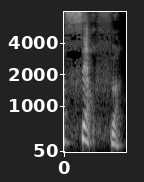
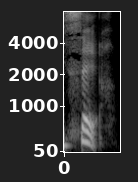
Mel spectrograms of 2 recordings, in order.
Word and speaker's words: cerf: cerf ça s'écrit cerf on ne prononce pas cerf on dit serre je sais pas pourquoi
